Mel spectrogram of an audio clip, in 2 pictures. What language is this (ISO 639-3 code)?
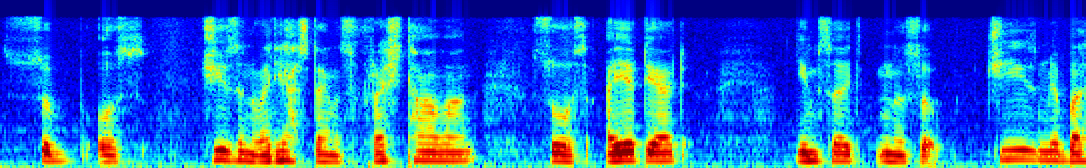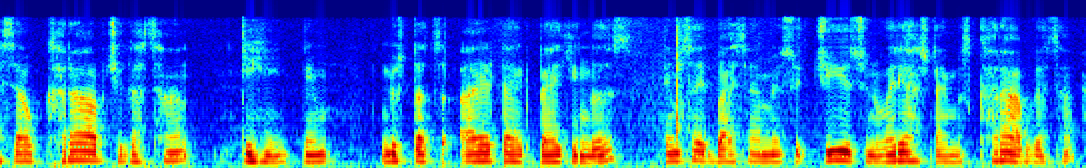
kas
